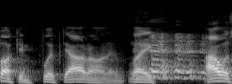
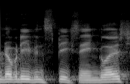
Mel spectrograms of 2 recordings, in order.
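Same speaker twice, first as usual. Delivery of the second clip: ordinary talk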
